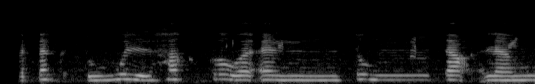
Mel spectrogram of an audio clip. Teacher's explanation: Yang sepatutnya dengung dekat wa an tu.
